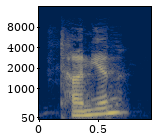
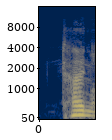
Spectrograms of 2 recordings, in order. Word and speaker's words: Tonyan: So, first off, I believe his name is pronounced Tonyan. – Tonyan, like an onion, okay.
